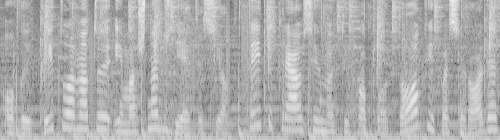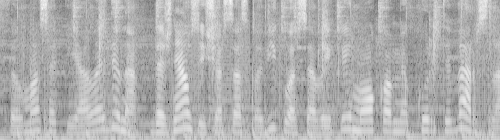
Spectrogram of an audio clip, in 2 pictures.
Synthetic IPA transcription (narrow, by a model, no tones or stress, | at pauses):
oːʋɐɪkɐɪt̪uɔmʲɛt̪ʊʔɪmɐʃnɐbʲʒʲd̪ʲeːt̪ʲɪsjoːkt̪ɐɪt̪ʲɪkɾʲɛˑʊsʲɛɪnʊt̪ʲɪkoːpoːt̪oːkɐɪppɐsʲɪɾoːd̪ʲeːfʲɪlˠmɐsɐpʲiɛlˠɐd̪ʲɪnɑːd̪ɐʒʲnʲɛʊsʲɛɪʃʲoːsʲɛst̪oːʋʲiːklˠoːsʲɛʋɐɪkɐɪmoːkoːmʲɪkʊɾʲt̪ʲɪʋʲɛɾslˠɐ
